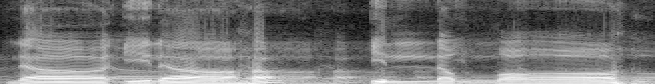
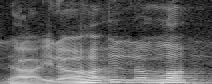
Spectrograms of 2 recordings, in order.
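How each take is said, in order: First: The ending is drawn out with a clear final h. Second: The ending is rushed and clipped short. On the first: The speaker calls it right. "അവസാനം നീട്ടി ഹാന്റെ ഉച്ചാരണം കൊടുത്ത് തന്നെ നിർത്തണം" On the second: The speaker calls it wrong. "ഇതെങ്ങനെയല്ലെന്ന്"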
